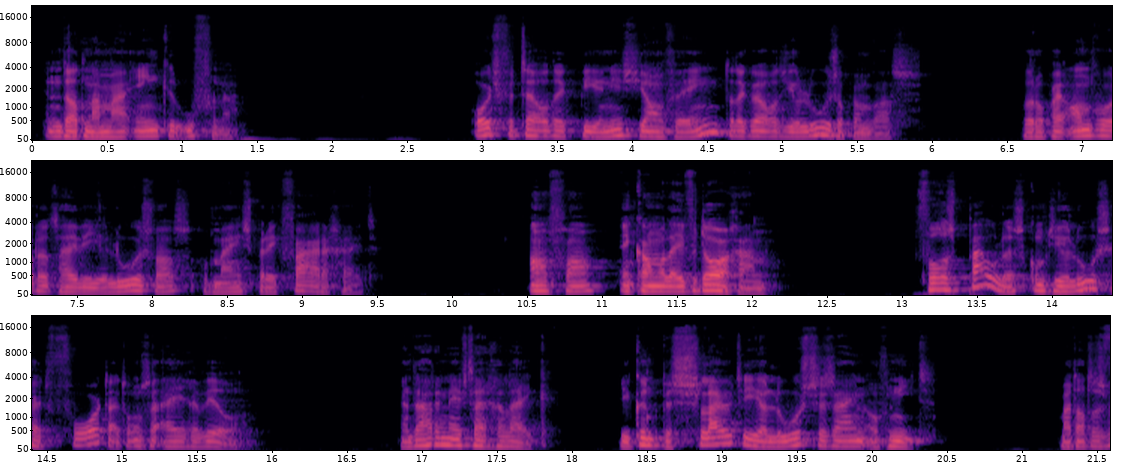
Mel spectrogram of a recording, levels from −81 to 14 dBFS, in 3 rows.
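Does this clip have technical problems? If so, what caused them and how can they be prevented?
No, this recording has no audible technical problems.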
